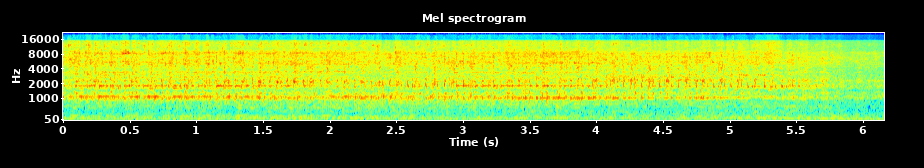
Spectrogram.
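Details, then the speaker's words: BMW E36 at about 35°F with tune not yet dialed in: steady idle with a raspy, puffing chuff plus loud rocker tick that quiets when warm. Finding: exhaust leak at idle. "Alright, so it's running right now. It's got an exhaust leak, so it kind of sounds like a bag of dicks, but"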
